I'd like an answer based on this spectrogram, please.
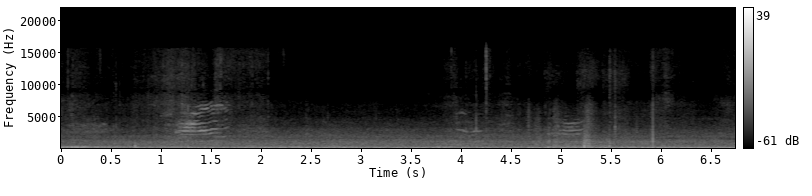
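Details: Stray cat outdoors on a street making several short, quavering meows in quick succession, with a continuous low rumble of vehicles and street noise underneath.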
